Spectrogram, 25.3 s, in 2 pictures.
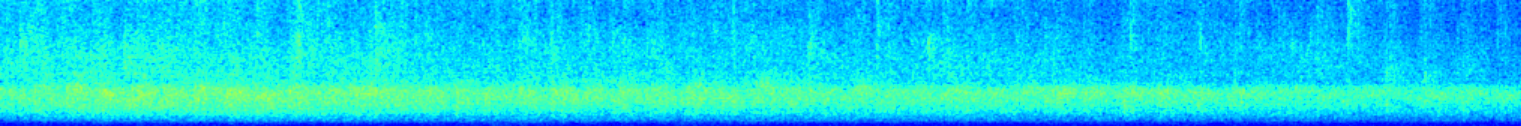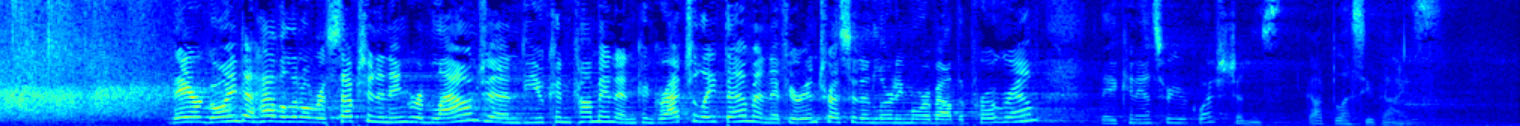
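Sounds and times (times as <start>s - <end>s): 
audience applause for graduates: 0.0s - 14.1s
speech: 14.4s - 24.7s.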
